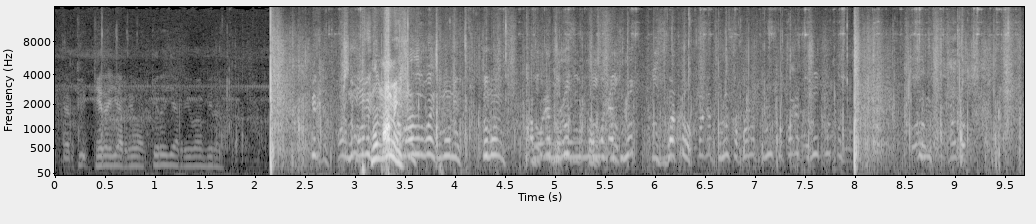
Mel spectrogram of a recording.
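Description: Footsteps crunch on a dirt ground.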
